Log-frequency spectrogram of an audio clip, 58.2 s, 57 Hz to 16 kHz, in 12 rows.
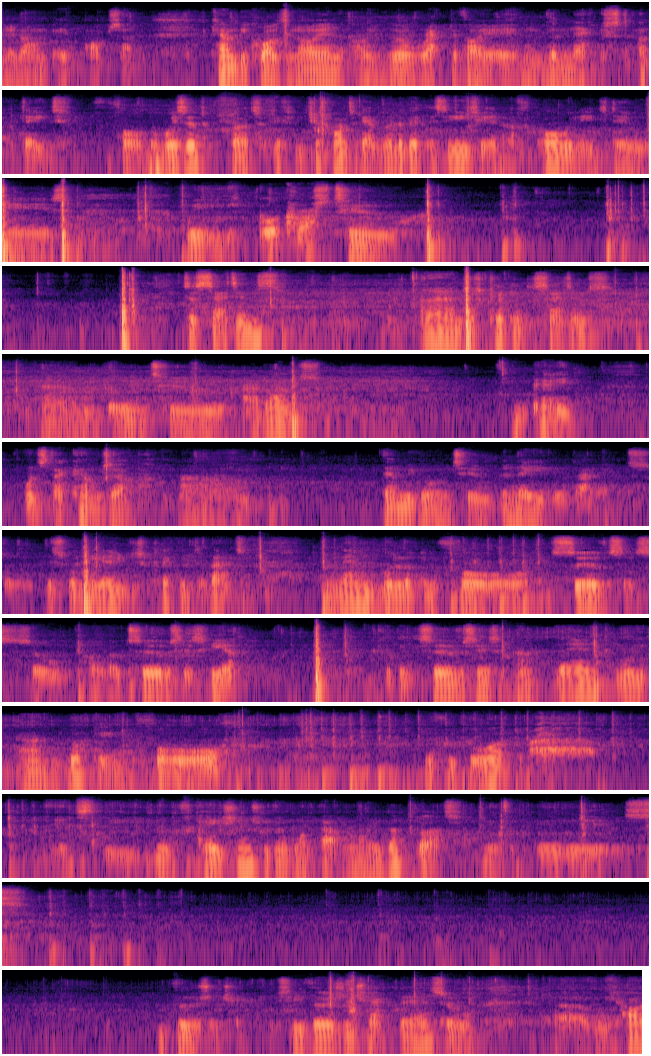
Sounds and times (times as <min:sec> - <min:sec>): Speech: 0:00.0 - 0:13.0, 0:15.8 - 0:16.8, 0:17.5 - 0:22.0, 0:23.2 - 0:23.8, 0:24.4 - 0:26.3, 0:27.1 - 0:35.8, 0:36.7 - 0:40.7, 0:42.0 - 0:43.4, 0:44.0 - 0:48.8, 0:54.6 - 0:58.1
Typing: 0:12.8 - 0:15.7, 0:30.9 - 0:33.3, 0:37.7 - 0:45.7, 0:46.6 - 0:50.0.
